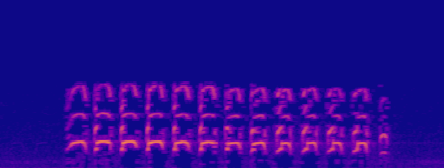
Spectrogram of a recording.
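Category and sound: bird, green woodpecker call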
